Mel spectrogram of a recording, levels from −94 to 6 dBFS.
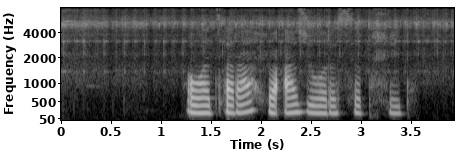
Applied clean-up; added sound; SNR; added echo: none; Glass; 12 dB; none.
